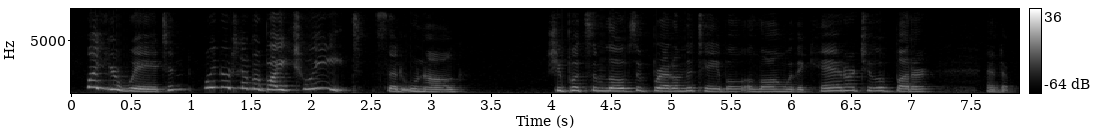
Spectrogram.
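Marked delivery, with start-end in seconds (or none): 0.1-2.4 higher, sugary wife; high sweet offering; sweet hostess. A narrator's reading. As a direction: lure him in sweetly. Unag sweetly offering food.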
